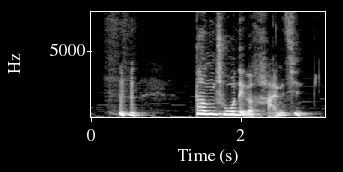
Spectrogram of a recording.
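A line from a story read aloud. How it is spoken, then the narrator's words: Fearless, grinning. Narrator (Chinese): 蒯彻一点不害怕啊，反而是对这个刘邦笑嘻嘻的说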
